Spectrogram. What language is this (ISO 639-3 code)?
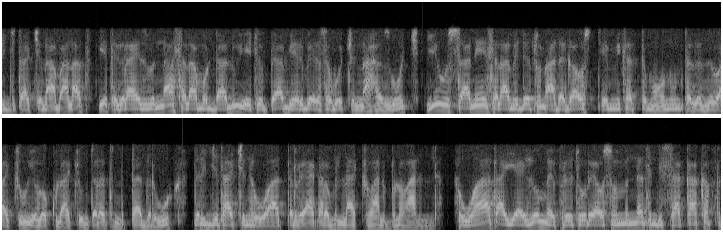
amh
